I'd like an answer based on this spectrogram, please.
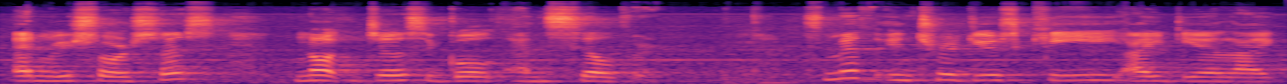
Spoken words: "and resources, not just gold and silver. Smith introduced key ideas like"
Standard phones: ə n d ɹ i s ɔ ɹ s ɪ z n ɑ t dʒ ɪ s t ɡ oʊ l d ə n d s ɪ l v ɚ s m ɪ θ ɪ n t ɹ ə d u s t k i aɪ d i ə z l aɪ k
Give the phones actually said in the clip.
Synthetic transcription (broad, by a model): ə n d ɹ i s ɔ ɹ s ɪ s n ɑ t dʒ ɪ s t ɡ oʊ l d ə n s ɪ l v ɚ s m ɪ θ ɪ n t ɹ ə d u s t k i aɪ d i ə l aɪ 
